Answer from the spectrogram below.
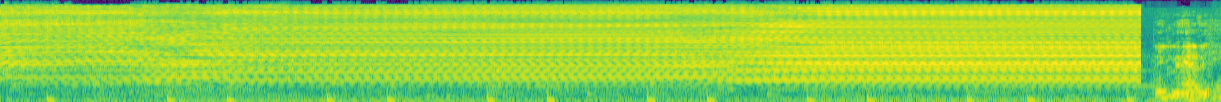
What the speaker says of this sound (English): This blade is a wonderful combination with this trimmer.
